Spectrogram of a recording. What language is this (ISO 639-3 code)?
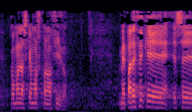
spa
